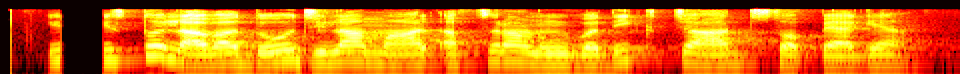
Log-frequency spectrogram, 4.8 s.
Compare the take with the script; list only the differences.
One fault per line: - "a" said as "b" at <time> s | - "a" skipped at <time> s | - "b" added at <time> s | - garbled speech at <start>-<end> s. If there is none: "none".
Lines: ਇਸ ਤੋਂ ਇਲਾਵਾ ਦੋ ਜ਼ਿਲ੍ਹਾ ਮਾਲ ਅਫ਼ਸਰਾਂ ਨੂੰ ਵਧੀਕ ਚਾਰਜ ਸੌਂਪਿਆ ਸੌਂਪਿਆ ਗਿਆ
- "ਸੌਂਪਿਆ" skipped at 4.3 s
